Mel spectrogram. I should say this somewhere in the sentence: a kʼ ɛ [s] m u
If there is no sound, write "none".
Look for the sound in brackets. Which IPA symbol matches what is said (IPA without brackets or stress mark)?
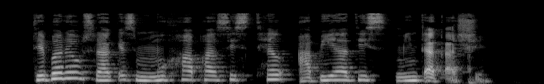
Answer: s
